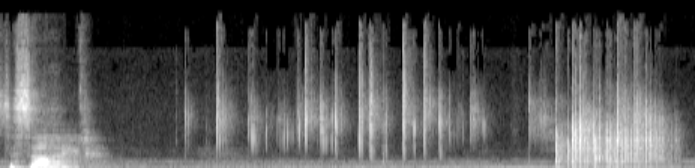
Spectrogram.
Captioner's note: shaking dice; dice rolling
